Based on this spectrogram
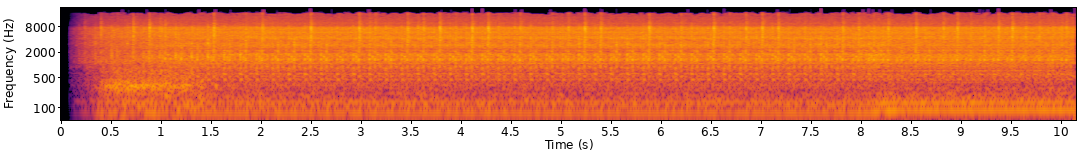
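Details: Toyota Land Cruiser HDJ81 diesel idling: steady, fairly quick tick-rattle, roughly three a second, near the sump, louder in the cabin than outside; cause unknown.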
